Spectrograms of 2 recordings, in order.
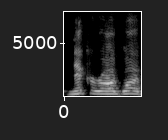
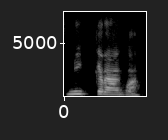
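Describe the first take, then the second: First: It is said with a flat English accent. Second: It is said with a native Spanish accent. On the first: The speaker calls it wrong. "we brutalize it" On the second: The speaker calls it right. "Very different. Very sexy"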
